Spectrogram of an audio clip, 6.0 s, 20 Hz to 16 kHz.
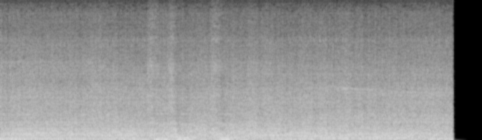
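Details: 1968 Chevrolet Camaro convertible, 350ci small-block V8 with aluminum heads, 700R4 automatic: deep, strong V8 rumble holding steady, swelling briefly with a throttle blip and staying even; healthy running engine.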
